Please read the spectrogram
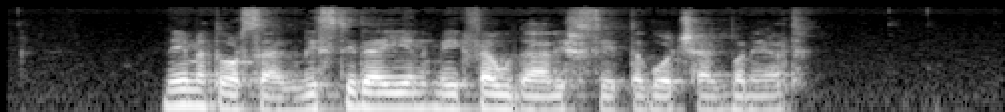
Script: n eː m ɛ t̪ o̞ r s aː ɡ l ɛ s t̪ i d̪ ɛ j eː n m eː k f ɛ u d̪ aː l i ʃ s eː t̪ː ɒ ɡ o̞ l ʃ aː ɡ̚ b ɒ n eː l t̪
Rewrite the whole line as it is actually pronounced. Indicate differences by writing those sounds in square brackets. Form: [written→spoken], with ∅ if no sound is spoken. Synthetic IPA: n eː m ɛ t̪ o̞ r s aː ɡ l [ɛ→i] s t̪ i d̪ ɛ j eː n m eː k f ɛ u d̪ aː l i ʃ s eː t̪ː ɒ ɡ o̞ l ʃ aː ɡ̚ b ɒ n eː l t̪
